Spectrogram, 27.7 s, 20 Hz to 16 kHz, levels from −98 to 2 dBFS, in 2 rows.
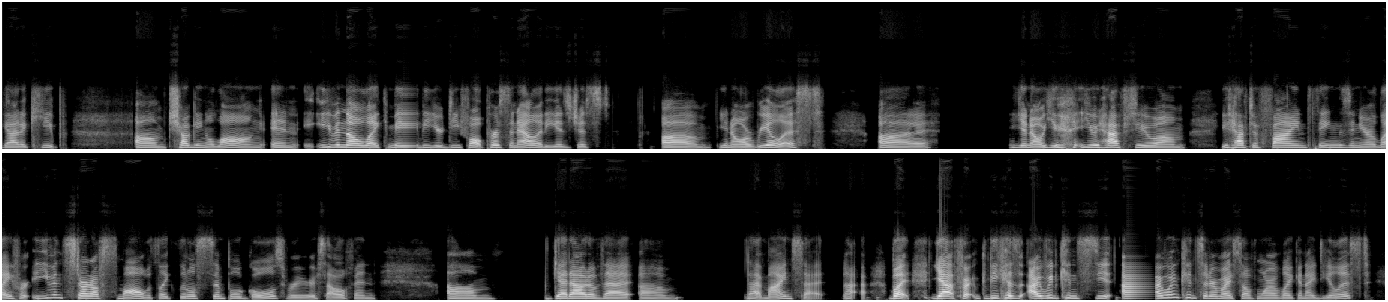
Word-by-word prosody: gotta 190 -2 -2
keep, 205 +1 -11 0.7
um, 200 -3 0
chugging 220 +1 0
along 185 +1 -2
and 195 -1 -5
e - - -16
even 260 +3 -2
though 220 -3 +6
like 205 -2 +1
maybe 205 0 -3
your 200 -1 -5
default 210 +1 0
personality 205 -4 0
is 175 +1 -8
just, 175 -1 -10 0.5
um, 185 -1 +1
you 210 +1 -8
know, 175 -1 -2
a 175 - 0
realist, 215 +7 -2 0.6
uh, 180 -5 -1 0.8
you 215 -2 -3
know, 180 -1 +2
you 205 +4 -1
you 235 -1 0
have 215 -1 +6
to, 205 -3 -2
um, 185 -2 -3 0.4
you'd 215 - -6
have 230 -1 +5
to 200 -2 -7
find 210 +1 +2
things 220 +1 -7
in 210 - -7
your 180 -2 -6
life 185 +4 -2
or - - -5
even 280 +7 -6
start 250 -2 +3
off 225 -1 +1
small 215 +1 +1
with 175 - -15
like 200 0 -5
little 215 +3 -4
simple 215 -2 -7
goals 195 +5 -5
for 170 - -11
yourself 170 +1 -6
and, 180 0 -12 0.7
um, 185 -3 -4 0.6
get 210 0 +5
out 205 0 +8
of 200 -2 -1
that, 180 -3 +1
um, 175 -2 -9 0.7
that 195 - -2
mindset, 195 +7 -3 0.2
a - - -3
ah, - - -5 0.2
but - - +9 0.2
yeah, 240 -1 +11
for - - +3 0.2
because 260 -1 +2
I 235 - +10
would 255 0 0
consi 240 -2 -4
I 220 +2 +3
wouldn't 315 +3 0
consider 245 -7 -3
myself 195 0 -2
more 185 -2 -5
of 180 - -7
like 190 -1 -5
an 180 - -8
idealist, 185 +7 -7
205 Hz, 165 wpm, -24 LUFS, 185-220 Hz, 0.8 s, yeah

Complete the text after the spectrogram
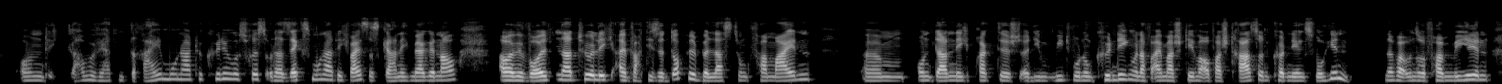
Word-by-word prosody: und 190 - -9
ich - - -18
glaube, 195 +1 -10
wir 180 -1 -9
hatten 175 +1 -17
3 180 +8 -6
Monate 235 -1 -5
Kündigungsfrist 245 -2 -4
oder 180 -1 -1
6 185 +5 +1
Monate, 220 -3 -2
ich 190 - -13
weiß 195 +4 +2
es 185 - -6
gar 165 -1 0
nicht 180 +1 -5
mehr 180 0 +4
genau, 195 +3 +1 0.4
aber 195 -1 +6
wir 180 -2 0
wollten 190 +5 +5
natürlich 210 +1 +4
einfach 180 -3 +2
diese 175 -3 -4
Doppelbelastung 180 -8 -1
vermeiden, 185 +7 +1 0.5
ähm, 175 -1 -5
und 190 -2 -4
dann 175 +2 +6
nicht 180 0 -3
praktisch, 185 -1 -2
äh, 175 - -3
die 180 - -7
Mietwohnung 185 0 -5
kündigen 215 +3 0
und 195 - -1
auf 180 - +1
einmal 180 0 +2
stehen 180 +1 -3
wir - - +2
auf 165 - -1
der 165 -2 0
Straße 175 +5 +2
und 185 -3 -7
können 180 -2 +1
nirgendwo 175 -1 -2
hin, 280 +5 -1 0.3
ne, 195 - -2
weil 185 -3 +3
unsere 180 0 -2
Familien 195 +4 +2
185 Hz, 205 wpm, -24 LUFS, 175-210 Hz, 0.5 s, aber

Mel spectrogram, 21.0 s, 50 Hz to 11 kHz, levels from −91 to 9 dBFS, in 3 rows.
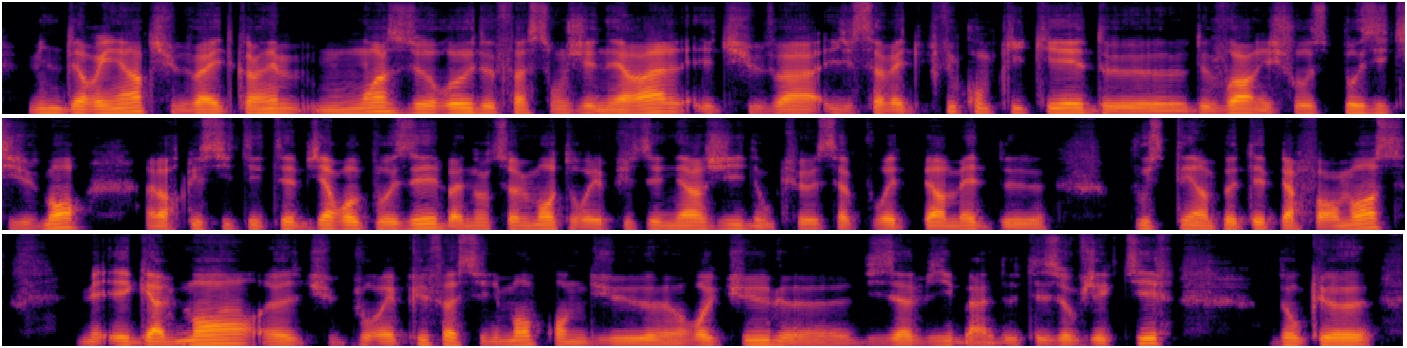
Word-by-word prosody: mine 110 +2 -2
de 110 - +2
rien, 110 +6 +5
tu 105 - -7
vas 100 +2 +4
être 100 - 0
quand 105 - +3
même 115 -1 +1
moins 105 +8 +1
heureux 115 0 +2
de 100 -5 -2
façon 100 +2 -4
générale 100 +6 +4
et 100 - -10
tu 95 - -7
vas 100 +2 +2
il 105 -4 -9
ça - - -1
va 95 - +1
être 85 -3 -9
plus 140 - -8
compliqué 120 0 0
de 90 -3 -1
de 95 - -5
voir 115 +6 +5
les 100 - -3
choses 100 +3 -5
positivement. 105 +4 0 0.3
Alors - - +1
que - - -5
si 115 - -6
tu 110 - -10
étais 105 0 -3
bien 90 +7 +2
reposé, 110 +2 +2
bah, 90 - +1
non 100 +2 -4
seulement 105 +3 +1
tu - - -10
aurais 90 0 -1
plus 100 - -14
d'énergie, 100 +1 0
donc, 90 -5 -9
heu, 90 0 -2
ça 90 - -3
pourrait 95 +2 -2
te - - -30
permettre 100 -1 +2
de 90 -3 -4 0.4
booster - - -4
un - - +3
peu - - -2
tes - - -2
performances, 120 +8 +2 0.4
mais 100 +1 -4
également, 115 +7 +5
heu, 95 -1 +1
tu - - -12
pourrais 100 - -1
plus 125 - -5
facilement 110 +1 0
prendre 105 -5 -4
du, 90 +1 -9
heu, 90 -2 0
recul, 100 +7 -1
heu, 90 -3 -4
vis-à-vis 95 +2 -3
bah - - -3
de 90 - -8
tes 90 0 -7
objectifs. 95 - -1 0.5
Donc 105 0 -3
heu, 100 -3 +5
100 Hz, 210 wpm, -24 LUFS, 95-115 Hz, 0.5 s, rien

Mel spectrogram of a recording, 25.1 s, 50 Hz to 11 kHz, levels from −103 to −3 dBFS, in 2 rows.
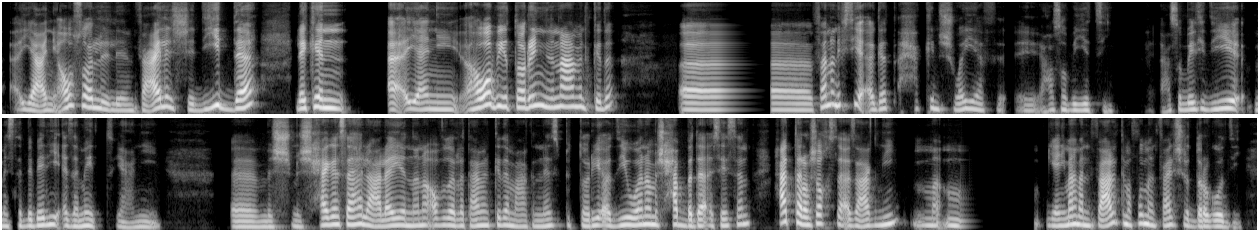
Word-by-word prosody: يعني 180 -2 -1
أوصل 275 0 +2
للإنفعال 185 +4 +1
الشديد 210 - 0
ده، 250 - +5 0.4
لكن 235 -1 +5 0.4
آآ - - +3
يعني 195 -2 -1
هو 250 - +8
بيضطرّني 275 -1 +4
إن 275 - +3
أنا 280 +2 +4
أعمل 275 -1 +4
كده، 220 +6 -5 0.6
آآ 185 -1 0 0.7
فأنا 290 - 0
نِفْسي 310 +1 -1
أجت 215 +5 -5
أحكِّم 215 0 -8
شوية 200 0 -5
في 175 -1 -20
آآ 165 0 -15
عصبيّتي، 175 -4 -8 0.5
عصبيّتي 185 +7 -5
دي 220 +4 +1 0.2
مسبّبة 180 +2 -2
لي 220 +2 +1
أزمات، 180 0 -3
يعني 150 0 -8 0.7
آآ 160 -1 -1
مش 155 +1 -4
مش 160 -2 -4
حاجة 210 +3 +3
سهلة 225 -1 +3
عليّا 185 +3 +2
إن 190 - 0
أنا 195 0 -1
أفضل 200 -2 -1
أتعامل 185 +2 -1
كده 205 +1 -3
مع 165 -3 -3
الناس 180 +3 -4
بالطريقة 195 0 -3
دي 200 +4 0
وأنا 220 +3 +4
مش 215 -3 +1
حابّة 200 -5 +1
ده 185 +1 0
أساسًا، 195 +7 -4 0.2
حتّى 280 0 +5
لو 215 - +6
شخص 245 -1 -3
أزعجني 195 - -1 0.2
م 195 -2 -4 0.9
يعني 190 0 -1
مهما 225 0 +4
انفعلت 225 +7 +2
المفروض 240 +2 +1
ما 235 - +4
أنفعلش 200 +1 -5
للدرجة 170 -1 0
دي، 140 0 -19
195 Hz, 150 wpm, -21 LUFS, 180-225 Hz, 0.9 s, هو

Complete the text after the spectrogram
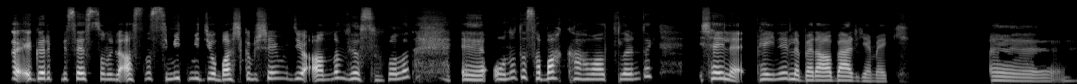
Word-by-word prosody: eee, - - +7
garip 275 -1 +3
bir 260 - -6
ses 260 +1 +3
tonuyla 240 -2 0
aslında 270 +3 +1
simit 265 +3 -5
mi 275 -1 -6
diyor 255 -4 +1
başka 235 +3 +3
bir 240 - -7
şey 275 +3 -1
mi 270 -4 -15
diyor 265 - +3
anlamıyorsun 250 -4 +1
falan. 245 - -1 0.5
Eee, 215 -1 +1
onu 245 +6 -3
da 335 - -2
sabah 280 0 +3
kahvaltılarında 240 +4 -2 0.5
şeyle 275 +4 +3
peynirle 235 -1 -2
beraber 195 -2 +3
yemek, 145 -3 -11 0.8
eee, 170 -4 -5
d 150 +1 -13
245 Hz, 150 wpm, -22 LUFS, 210-275 Hz, 0.8 s, eee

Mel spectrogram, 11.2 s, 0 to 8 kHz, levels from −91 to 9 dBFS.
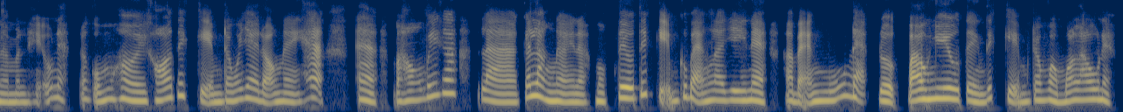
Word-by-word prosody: nè, 185 - 0
mình 180 0 -3
hiểu 180 +8 -9
nè. 270 - -5 0.2
Nó - - -8
cũng 210 +5 -2
hơi 220 -5 +1
khó 230 +5 -1
tiết 315 -1 -5
kiệm 185 -1 -2
trong 205 0 -2
cái 235 - -5
giai 250 -4 0
đoạn 180 0 -1
này 185 -2 -2
ha? 260 +6 -1 0.3
À, 220 -5 0 0.2
mà 195 - -3
hông 215 +4 -3
biết 315 +5 -2
á, 370 -1 +2 0.2
là, 185 -6 0
cái 290 - +2
lần 260 -10 +4
này 185 -2 +1
nè, 175 -1 -1
mục 195 -2 0
tiêu 265 -1 +8
tiết 345 +5 -4
kiệm 205 -1 -2
của - - -3
bạn 215 -7 0
là 220 - -1
gì 215 0 0
nè? 215 -3 +3 0.2
Ờ, 210 - -3
bạn 200 +2 +1
muốn 265 +9 -1
đạt 285 - -2
được 200 -5 +2
bao 225 +4 +6
nhiêu 255 -1 +5
tiền 190 -6 -1
tiết 255 - -7
kiệm, 185 -3 -3
trong 220 +1 -2
vòng 195 -5 +1
bao 200 - +1
lâu 230 +1 +1
nè? 220 -4 +1
215 Hz, 265 wpm, -23 LUFS, 195-250 Hz, 0.3 s, tiêu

